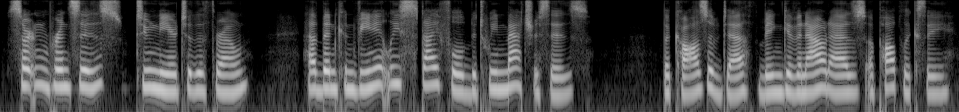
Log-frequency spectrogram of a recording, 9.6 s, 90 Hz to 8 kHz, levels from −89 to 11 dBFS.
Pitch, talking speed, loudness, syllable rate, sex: 220 Hz, 140 wpm, -19 LUFS, 4.6 syllables/s, female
